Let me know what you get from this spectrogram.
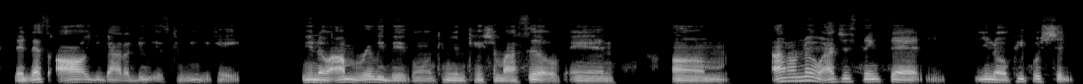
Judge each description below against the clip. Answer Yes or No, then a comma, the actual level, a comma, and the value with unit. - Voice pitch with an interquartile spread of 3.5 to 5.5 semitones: Yes, average, 4.2 semitones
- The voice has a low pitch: Yes, low, 105 Hz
